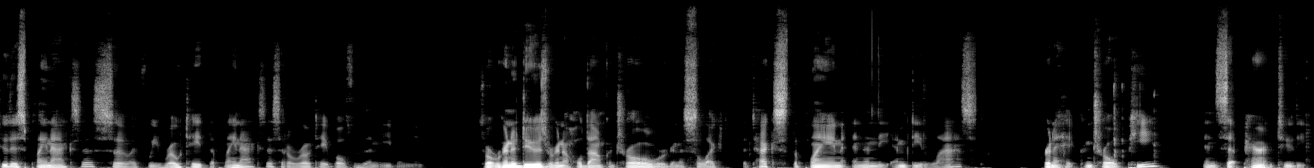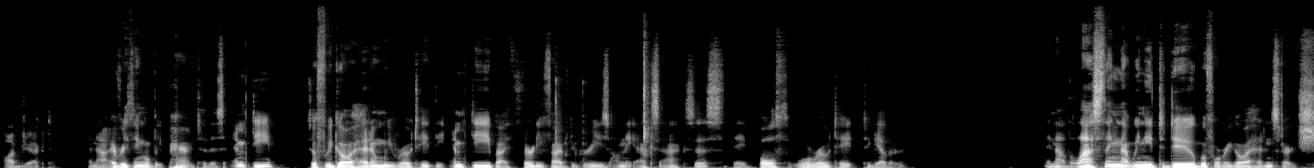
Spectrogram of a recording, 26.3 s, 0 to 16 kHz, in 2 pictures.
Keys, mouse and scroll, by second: 6.1 click, 7.6 ctrl+click, 9.2 ctrl+click, 11.0 ctrl+p, 16.5-19.5 drag, 23.3-24.3 scroll up 1, 24.3-26.2 middle drag, 24.3-25.4 scroll up 1.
